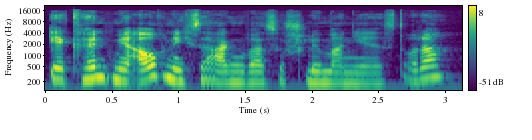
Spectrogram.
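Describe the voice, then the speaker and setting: A woman's voice: medium pitch, normal speed, lightly acted. A woman reading a story aloud and voicing an exasperated teenage schoolboy who answers in irritated, sighing replies. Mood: annoyed.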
